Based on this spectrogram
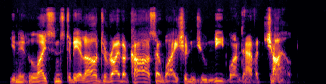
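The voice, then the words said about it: Impression of Mike Dickin. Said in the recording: “That was my impersonation of the late, great Mike Dickin.”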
